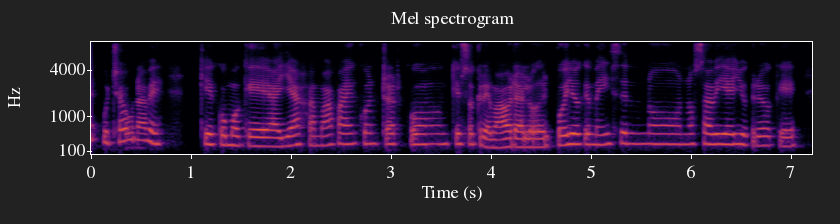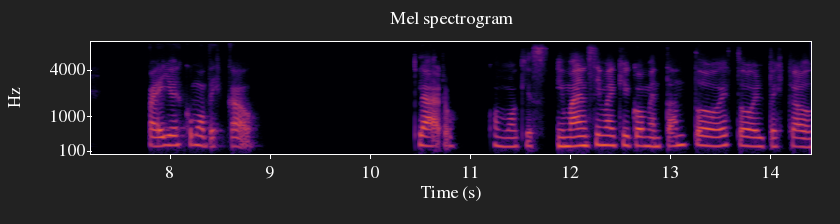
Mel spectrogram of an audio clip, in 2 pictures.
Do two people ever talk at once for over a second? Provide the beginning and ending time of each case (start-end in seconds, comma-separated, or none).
none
